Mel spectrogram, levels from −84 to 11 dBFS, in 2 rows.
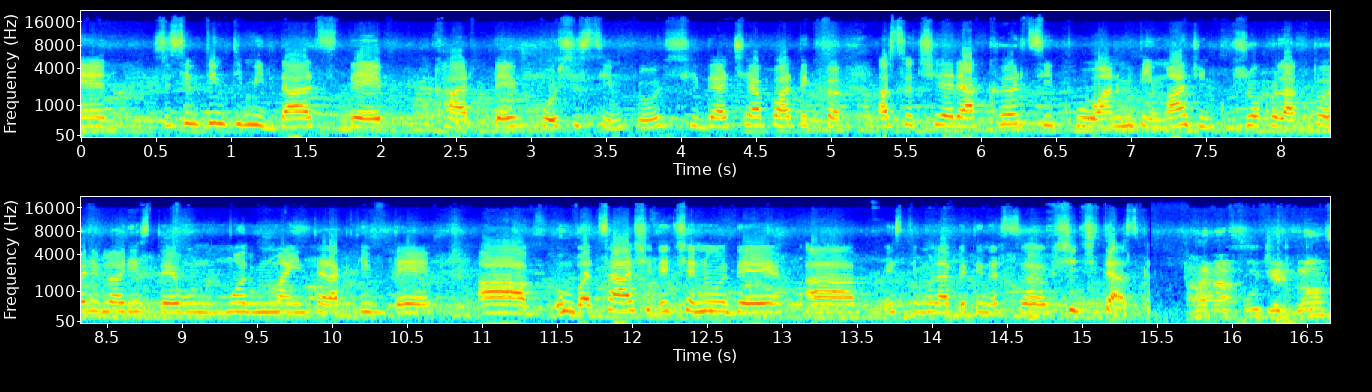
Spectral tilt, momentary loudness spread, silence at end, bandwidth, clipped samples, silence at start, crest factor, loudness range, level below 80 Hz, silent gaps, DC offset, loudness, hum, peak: -3.5 dB/octave; 7 LU; 0 s; 19 kHz; under 0.1%; 0 s; 10 dB; 3 LU; -50 dBFS; none; under 0.1%; -18 LUFS; none; -8 dBFS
